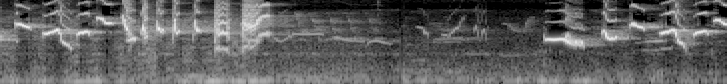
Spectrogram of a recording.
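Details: Lure song of an Oriental magpie-robin, meant to stir a quiet magpie-robin to sing: a fast burst of sharp, chattering notes and whistles, a pause of nearly two seconds, then clear whistled phrases with quick flourishes.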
